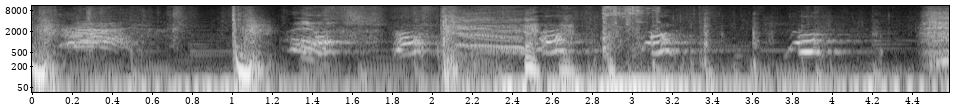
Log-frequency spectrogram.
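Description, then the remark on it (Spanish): A dog barks and yelps in a rapid, loud burst of sound effects, with a few heavy thumps mixed in between the barks. “Pon al flemosito primero, después patada y luego al perro, ¿sale?”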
